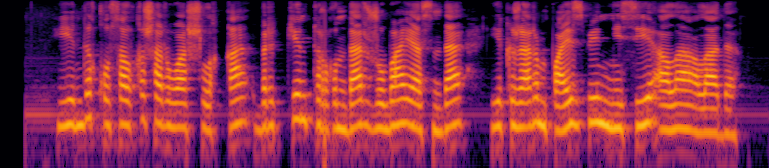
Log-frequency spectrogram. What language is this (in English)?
Kazakh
